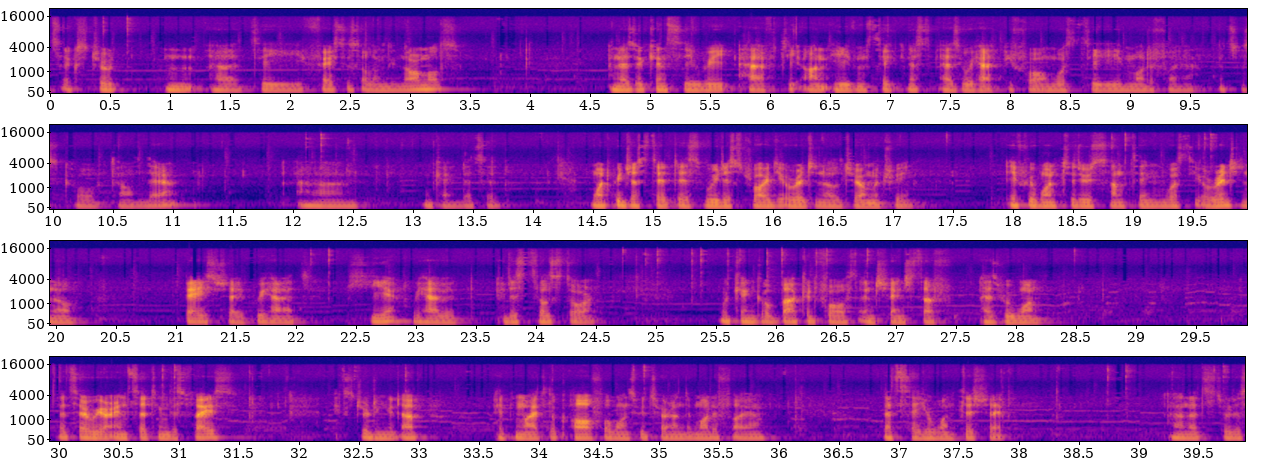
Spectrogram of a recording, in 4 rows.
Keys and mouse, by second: 12.7 Tab, 13.8 middle drag, 16.9 middle click, 18.8 click, 19.5 click, 20.0-20.3 shift+middle drag, 22.1 click, 22.9-23.6 middle drag, 24.9 click, 25.2 click, 25.5 click, 25.8 click, 26.3 click, 26.6 click, 27.0 click, 29.3 Tab, 29.3 i, 31.6 e, 32.8 Tab, 34.7 click, 36.1-36.5 middle drag, 37.8-38.3 middle drag, 38.6 click, 39.2 Tab, 39.5 click.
